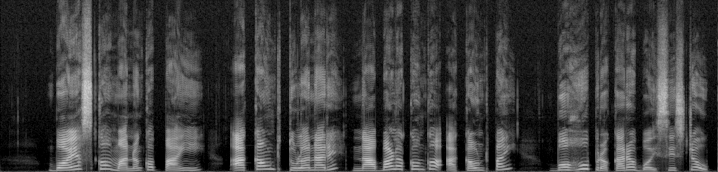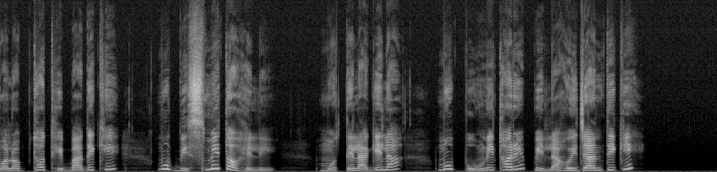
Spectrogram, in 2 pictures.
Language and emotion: Odia, surprised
